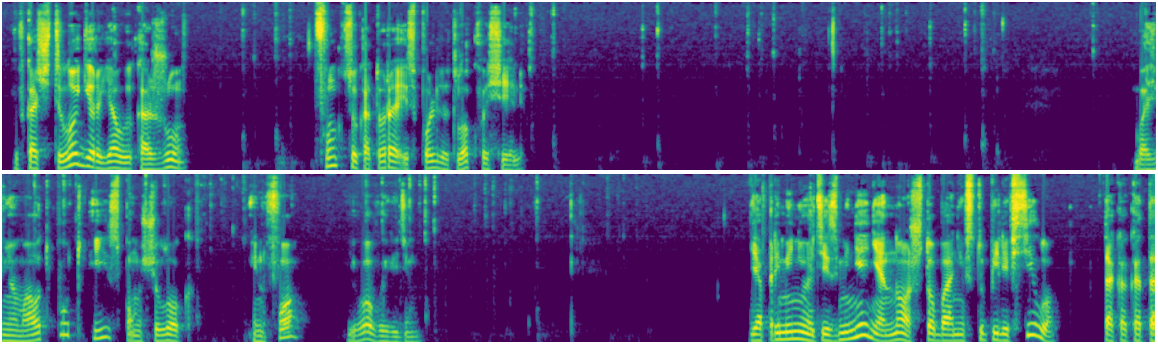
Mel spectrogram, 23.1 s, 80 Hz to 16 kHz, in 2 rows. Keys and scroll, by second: 0.0-0.1 typing, 0.5 Return, 1.1 shift+9, 2.1-6.4 typing, 6.5 ctrl+l, 7.1 ctrl+l, 7.4 ctrl+x, 8.8 ctrl+l, 8.9 ctrl+l, 9.3-16.3 typing, 11.4 Return, 16.3 ctrl+x, 16.4 ctrl+s, 16.8 ctrl+l, 17.6 ctrl+c.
